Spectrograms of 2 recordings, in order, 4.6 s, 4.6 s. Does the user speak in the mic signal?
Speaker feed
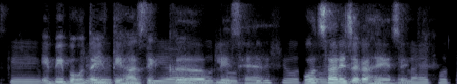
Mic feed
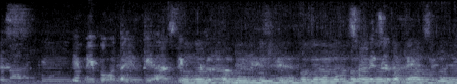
Yes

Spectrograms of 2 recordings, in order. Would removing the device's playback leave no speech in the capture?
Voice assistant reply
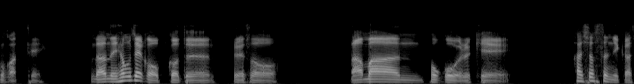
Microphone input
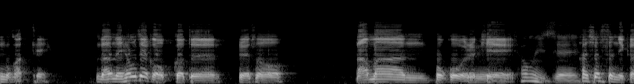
No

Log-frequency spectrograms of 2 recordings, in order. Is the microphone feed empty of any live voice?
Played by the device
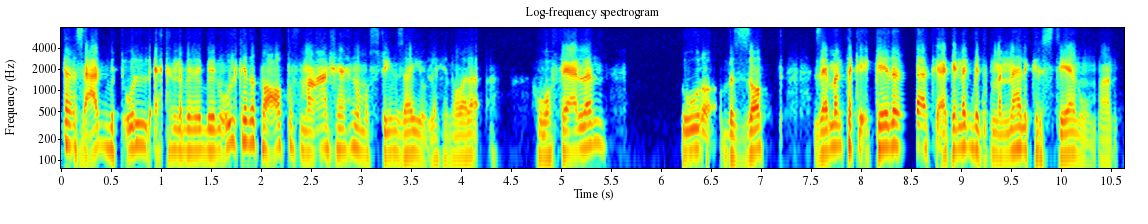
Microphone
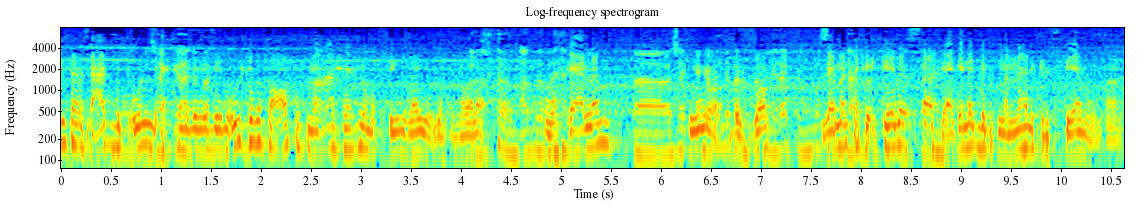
No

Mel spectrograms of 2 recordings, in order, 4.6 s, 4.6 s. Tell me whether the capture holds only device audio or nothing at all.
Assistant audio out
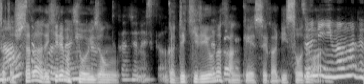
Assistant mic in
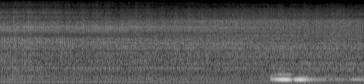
No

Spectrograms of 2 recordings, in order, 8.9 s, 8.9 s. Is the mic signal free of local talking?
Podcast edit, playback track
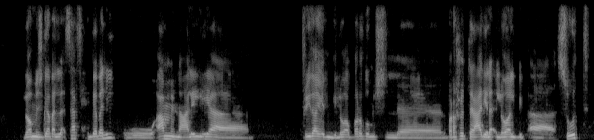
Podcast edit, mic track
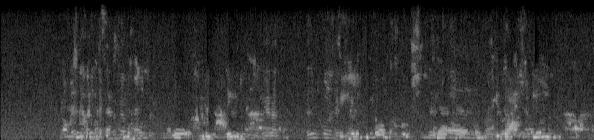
No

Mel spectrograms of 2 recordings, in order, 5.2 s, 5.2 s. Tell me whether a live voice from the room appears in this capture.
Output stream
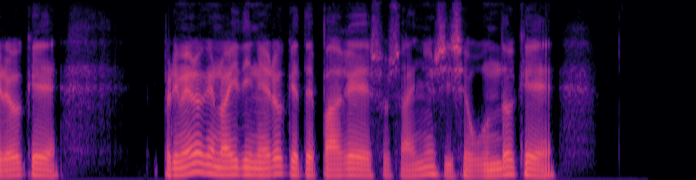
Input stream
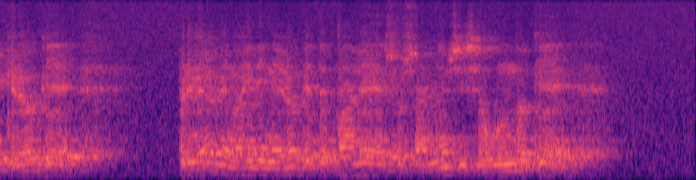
No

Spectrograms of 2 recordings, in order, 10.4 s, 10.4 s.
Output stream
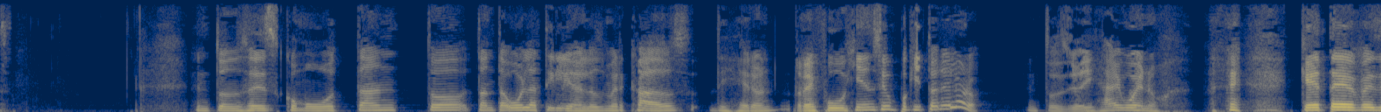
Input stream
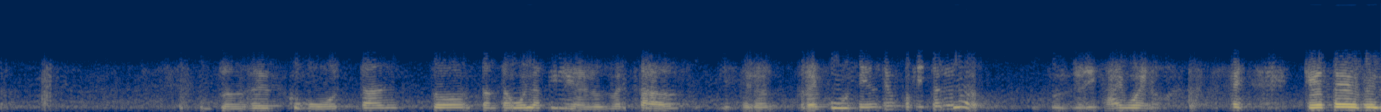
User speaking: No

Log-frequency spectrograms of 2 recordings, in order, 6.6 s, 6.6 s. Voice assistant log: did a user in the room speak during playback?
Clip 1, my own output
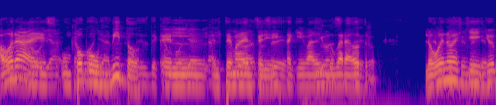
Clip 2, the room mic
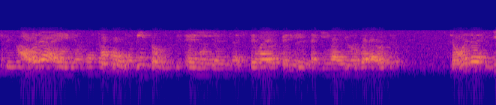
No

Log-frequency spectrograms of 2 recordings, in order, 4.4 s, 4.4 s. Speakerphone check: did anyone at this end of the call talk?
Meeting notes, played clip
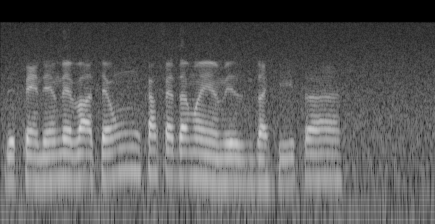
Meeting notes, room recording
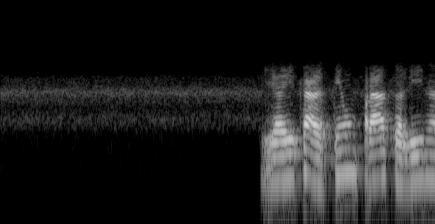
Yes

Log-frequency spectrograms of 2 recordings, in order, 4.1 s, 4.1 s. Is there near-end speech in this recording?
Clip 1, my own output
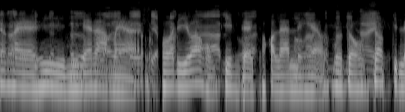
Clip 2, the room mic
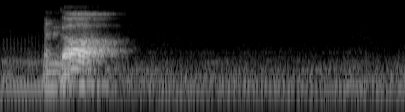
Yes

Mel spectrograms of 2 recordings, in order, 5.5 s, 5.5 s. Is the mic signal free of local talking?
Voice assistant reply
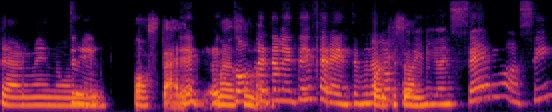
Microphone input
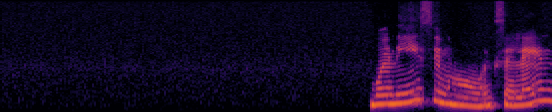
No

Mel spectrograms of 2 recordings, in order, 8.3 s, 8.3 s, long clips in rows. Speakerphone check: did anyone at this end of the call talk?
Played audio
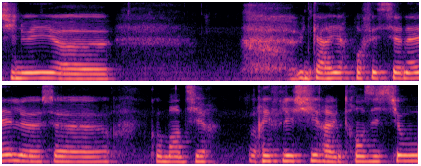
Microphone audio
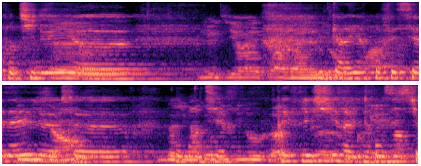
Yes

